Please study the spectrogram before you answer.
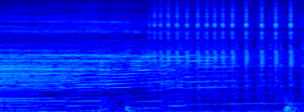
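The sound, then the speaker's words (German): Mechanical grinding of town gates slowly closing: a low, humming drone gives way to a steady run of many ratcheting clicks, like gears and pawls turning. “Die Türen der Stadt schließen sich.”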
